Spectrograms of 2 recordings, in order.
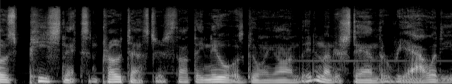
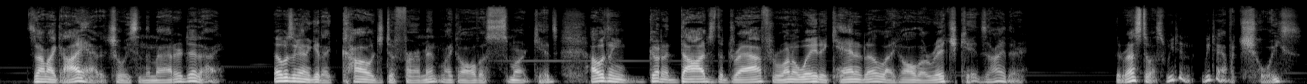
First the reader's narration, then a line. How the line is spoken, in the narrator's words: Jack scoffed at me and said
